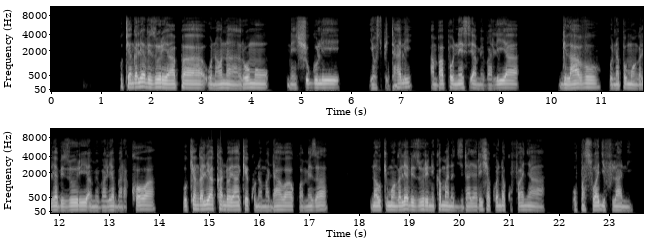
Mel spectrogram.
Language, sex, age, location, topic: Swahili, male, 18-24, Kisumu, health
